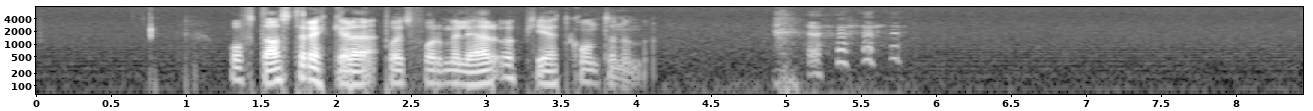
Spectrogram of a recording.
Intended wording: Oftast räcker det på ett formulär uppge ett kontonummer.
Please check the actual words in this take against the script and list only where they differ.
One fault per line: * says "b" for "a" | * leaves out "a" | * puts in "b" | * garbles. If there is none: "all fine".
all fine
